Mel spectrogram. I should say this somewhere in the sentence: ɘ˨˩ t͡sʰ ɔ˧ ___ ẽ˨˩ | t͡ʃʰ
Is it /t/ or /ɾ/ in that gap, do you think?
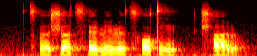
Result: t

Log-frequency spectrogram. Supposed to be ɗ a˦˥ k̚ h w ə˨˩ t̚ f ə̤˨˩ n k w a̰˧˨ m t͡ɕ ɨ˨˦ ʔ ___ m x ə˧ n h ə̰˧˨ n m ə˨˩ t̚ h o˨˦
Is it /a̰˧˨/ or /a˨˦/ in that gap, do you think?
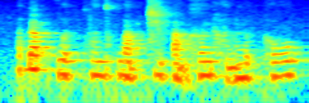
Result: a̰˧˨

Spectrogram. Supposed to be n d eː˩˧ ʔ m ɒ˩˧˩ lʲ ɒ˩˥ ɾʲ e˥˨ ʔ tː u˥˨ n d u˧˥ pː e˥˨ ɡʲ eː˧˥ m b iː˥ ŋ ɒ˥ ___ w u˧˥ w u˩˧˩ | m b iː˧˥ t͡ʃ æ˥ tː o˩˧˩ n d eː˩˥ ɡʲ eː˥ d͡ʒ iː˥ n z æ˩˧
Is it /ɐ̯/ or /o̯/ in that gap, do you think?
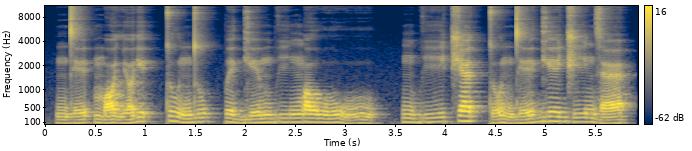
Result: o̯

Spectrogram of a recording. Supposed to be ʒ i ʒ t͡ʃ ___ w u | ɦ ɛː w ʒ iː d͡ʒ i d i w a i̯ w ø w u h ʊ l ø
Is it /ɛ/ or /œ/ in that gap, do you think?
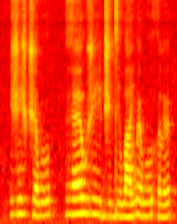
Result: œ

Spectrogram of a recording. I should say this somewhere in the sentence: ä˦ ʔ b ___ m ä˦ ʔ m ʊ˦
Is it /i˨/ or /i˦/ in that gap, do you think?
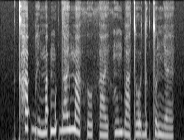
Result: i˨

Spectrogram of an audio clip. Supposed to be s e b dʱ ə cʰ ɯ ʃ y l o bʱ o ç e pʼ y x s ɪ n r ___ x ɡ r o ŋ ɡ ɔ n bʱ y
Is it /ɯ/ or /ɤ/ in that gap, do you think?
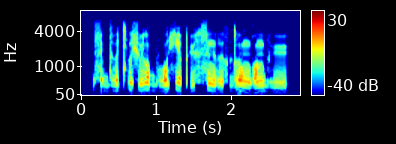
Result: ɯ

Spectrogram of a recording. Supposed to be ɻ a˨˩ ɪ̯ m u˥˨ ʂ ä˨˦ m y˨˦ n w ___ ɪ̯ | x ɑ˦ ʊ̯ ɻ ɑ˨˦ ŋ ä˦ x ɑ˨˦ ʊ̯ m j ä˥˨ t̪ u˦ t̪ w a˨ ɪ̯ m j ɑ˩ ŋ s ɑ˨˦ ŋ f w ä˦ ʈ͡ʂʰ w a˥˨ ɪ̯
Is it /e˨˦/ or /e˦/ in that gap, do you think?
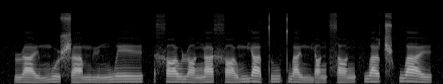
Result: e˦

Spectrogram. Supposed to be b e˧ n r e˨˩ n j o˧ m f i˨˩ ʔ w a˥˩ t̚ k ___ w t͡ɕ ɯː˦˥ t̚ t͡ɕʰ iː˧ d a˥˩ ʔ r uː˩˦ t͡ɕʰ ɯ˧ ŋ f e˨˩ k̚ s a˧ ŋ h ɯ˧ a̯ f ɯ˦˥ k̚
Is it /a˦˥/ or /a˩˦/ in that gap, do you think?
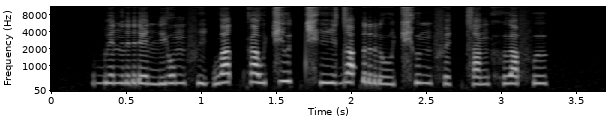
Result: a˦˥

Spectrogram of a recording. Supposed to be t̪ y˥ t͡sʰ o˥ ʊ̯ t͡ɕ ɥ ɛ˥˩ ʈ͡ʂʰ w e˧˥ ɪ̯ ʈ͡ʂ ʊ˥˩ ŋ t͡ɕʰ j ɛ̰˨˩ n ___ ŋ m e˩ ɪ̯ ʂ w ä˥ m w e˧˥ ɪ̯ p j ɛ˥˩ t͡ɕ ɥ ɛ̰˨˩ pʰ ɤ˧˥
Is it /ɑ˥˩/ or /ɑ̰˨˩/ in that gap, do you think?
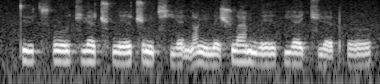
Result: ɑ˥˩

